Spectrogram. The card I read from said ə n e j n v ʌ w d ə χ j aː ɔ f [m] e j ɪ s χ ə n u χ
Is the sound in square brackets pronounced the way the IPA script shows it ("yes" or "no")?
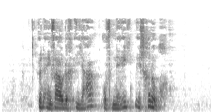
no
